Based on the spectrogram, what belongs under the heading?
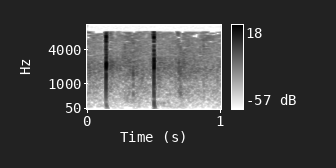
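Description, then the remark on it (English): Hand clapping from a church audience giving Jesus a round of applause: two sharp, prominent claps about a third of a second apart, with fainter scattered clapping underneath and no talking. “Come on, let's give Jesus a round of applause.”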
